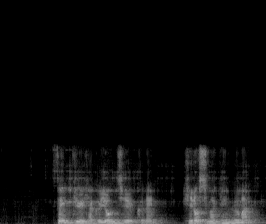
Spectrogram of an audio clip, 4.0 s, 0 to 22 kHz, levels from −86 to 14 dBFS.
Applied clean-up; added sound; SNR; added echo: neural separator model SepFormer DNS4.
